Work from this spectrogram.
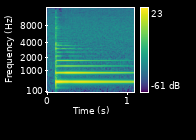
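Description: A single musical note A sounds cleanly on a piano-like instrument, struck once and held, with a clear, pure tone fading slowly for about a second.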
